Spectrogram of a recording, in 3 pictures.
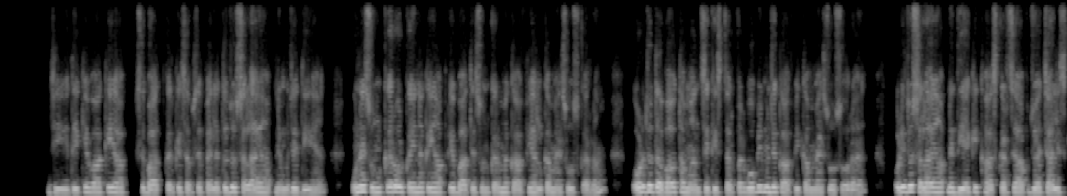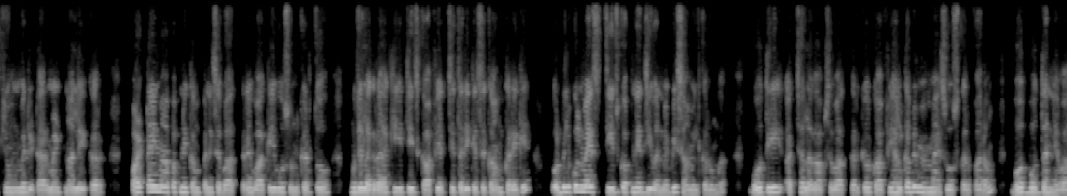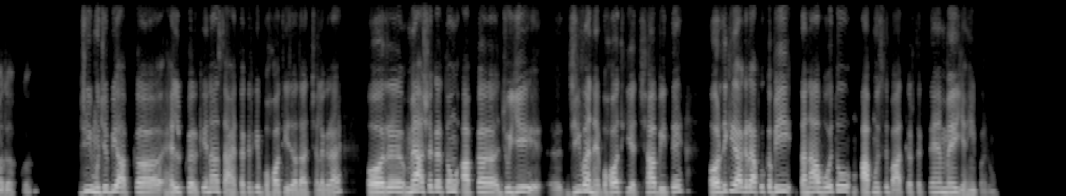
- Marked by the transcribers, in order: in English: "रिटायरमेंट"; in English: "पार्ट-टाइम"; in English: "हेल्प"
- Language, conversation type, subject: Hindi, advice, आपको जल्दी सेवानिवृत्ति लेनी चाहिए या काम जारी रखना चाहिए?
